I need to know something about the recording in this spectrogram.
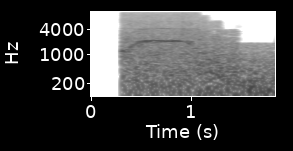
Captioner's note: screams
